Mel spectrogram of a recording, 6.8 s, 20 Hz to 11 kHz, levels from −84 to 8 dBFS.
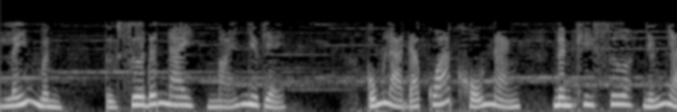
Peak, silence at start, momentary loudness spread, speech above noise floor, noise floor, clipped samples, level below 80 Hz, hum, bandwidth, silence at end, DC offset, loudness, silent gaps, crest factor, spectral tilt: -4 dBFS; 0 s; 11 LU; 29 dB; -48 dBFS; under 0.1%; -48 dBFS; none; 5.8 kHz; 0 s; under 0.1%; -20 LUFS; none; 16 dB; -11.5 dB/octave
